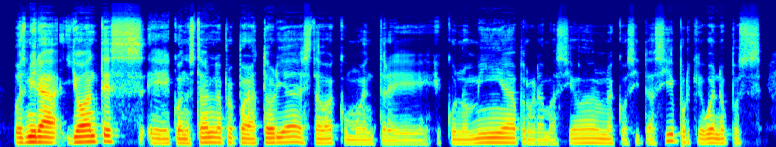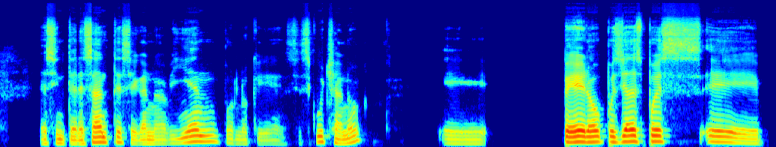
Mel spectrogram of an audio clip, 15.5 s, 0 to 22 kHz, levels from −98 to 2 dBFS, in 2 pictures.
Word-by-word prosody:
Pues 130 0 +1
mira, 145 -2 +8
yo 145 +4 +7
antes, 155 +1 +2
eh, 115 -2 -3
cuando 115 -1 -2
estaba 130 +4 0
en 135 - +2
la 130 - 0
preparatoria, 125 +3 0
estaba 120 -3 -4
como 100 -3 -9
entre 95 -2 -10
economía, 125 +5 -2
programación, 105 +1 -9 0.2
una 115 -1 -5
cosita 105 -1 -13
así. 170 +13 -3
Porque, 140 -7 -9
bueno, 115 0 -1
pues, 115 -1 -13 0.5
es - - -7
interesante, 110 +7 -2
se 110 -5 -9
gana 100 0 -7
bien 150 +9 -2
por 115 -6 -15
lo 105 -1 -15
que 95 -1 -18
se 90 - -26
escucha, 150 -7 -6
¿no? 130 - -5 0.8
Eh, 105 -1 -12 0.8
pero, 145 0 +6
pues, 145 -2 -1
ya 155 - +6
después, 160 -1 +2
eh, 135 -7 -2
120 Hz, 145 wpm, -22 LUFS, 105-140 Hz, 0.8 s, mira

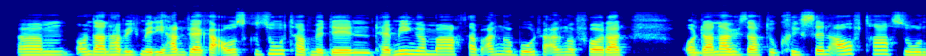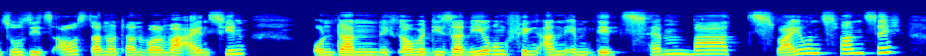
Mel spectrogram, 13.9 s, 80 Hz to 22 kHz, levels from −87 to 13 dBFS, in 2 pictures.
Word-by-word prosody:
Ähm, 200 +1 -2
und 200 +2 -3
dann 200 0 +4
habe 205 0 +1
ich 205 - -5
mir 195 -2 0
die 185 -1 0
Handwerker 195 -2 +3
ausgesucht, 225 +7 -3
habe 195 0 -1
mit 180 -2 -3
denen 175 -1 +2
n' - - -11
Termin 205 +8 +1
gemacht, 215 -2 -2
habe 200 -1 -2
Angebote 210 0 -3
angefordert 185 -1 +1 0.4
und 180 +1 -3
dann 180 +3 +5
habe 200 - +6
ich - - -10
gesagt: 185 -1 +1
„Du 180 - -6
kriegst 205 +5 -3
den 245 -1 +2
Auftrag, 255 +2 -1
so 210 -6 -4
und 195 -2 -4
so 195 +2 -2
sieht's 190 -2 -3
aus, 200 +8 -1
dann 190 0 +2
und 195 -1 -3
dann 185 -1 -2
wollen 180 -1 +2
wir 170 -1 +7
einziehen.“ 185 +11 +1 0.5
Und 185 0 -2
dann 190 0 +4
ich 185 - -6
glaube, 195 +1 +1
die 195 +1 -4
Sanierung 210 +7 +3
fing 225 -1 -2
an 205 +4 +1
im 190 -3 -6
Dezember 245 +8 0
2022 300 - 0
195 Hz, 210 wpm, -23 LUFS, 185-230 Hz, 0.5 s, wir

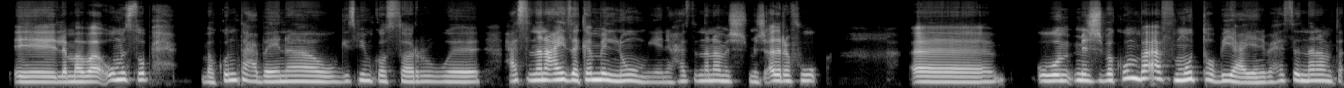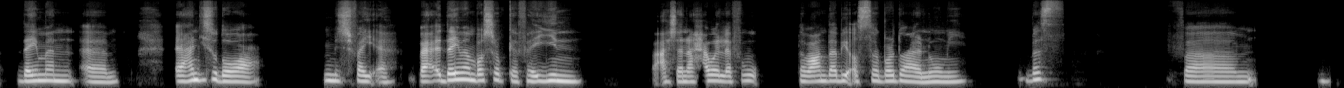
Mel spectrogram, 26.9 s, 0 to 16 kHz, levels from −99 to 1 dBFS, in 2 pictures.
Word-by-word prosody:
آآ، 185 0 0
لمّا 185 +1 0
باقوم 190 +7 +2
الصبح، 250 0 -4 0.2
باكون 225 +7 -2
تعبانة 195 -2 -1
وجسمي 195 +5 -4
مكسر 200 -2 -4
وحاسة 190 +4 -3
إن 235 - +3
أنا 240 0 +6
عايزة 240 0 +5
أكمل 250 -1 +5
نوم، 210 -4 -1
يعني 175 0 -11
حاسة 205 +3 -10
إن 215 - -2
أنا 220 0 0
مش 205 0 -4
مش 180 -2 -8
قادرة 215 +1 +2
أفوق، 220 +1 -5 0.9
آآ 185 0 +1 0.4
ومش 220 0 +2
باكون 285 +7 +3
بقى 295 0 +3
في 265 -2 -5
مود 250 +3 +6
طبيعي، 215 -9 -1
يعني 170 +1 -1
باحس 215 +6 -8
إن 220 -2 +3
أنا 225 0 +1
مت 205 -2 -4 0.2
دايمًا 215 +2 +3 0.3
آمم، 180 -1 -3 0.6
آآ، - - +3
عندي 235 +4 +4
صُداع، 195 -8 +2 0.7
مش 220 -2 0
فايقة، 190 -3 -3 0.3
ب - - +4 0.2
دايمًا 255 +2 +7
باشرب 230 +1 +1
كافيين، 200 0 +1 0.7
عشان 190 +2 -3
أحاول 205 +1 0
أفوق. 205 +2 -6 0.4
طبعًا 200 +1 +2
ده 210 - 0
بيأثر 215 0 -2
برضه 205 +1 -1
على 180 -3 +1
نومي، 185 +2 -2 0.6
بس. 255 +3 -4 1.1
فآمم، 190 -1 -3 0.7
امم. 195 -1 -13
205 Hz, 125 wpm, -22 LUFS, 190-225 Hz, 1.1 s, دايمًا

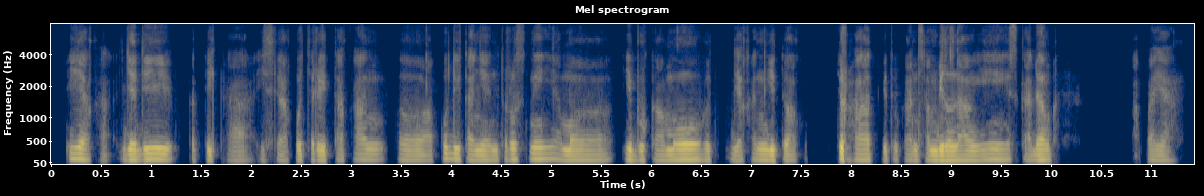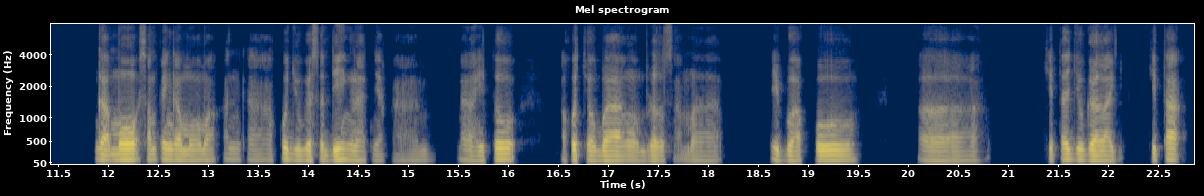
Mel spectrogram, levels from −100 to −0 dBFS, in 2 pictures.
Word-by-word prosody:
Iya, 120 -3 0
Kak, 105 -1 -23
jadi 110 +1 +3 0.2
ketika 100 -2 -11
istri 110 0 -15
aku 100 +3 -10
cerita 105 -1 -5
kan, 110 0 -7 0.2
eee, 105 -1 -4
"Aku 125 - -5
ditanyain 105 -3 -2
terus 115 +1 -4
nih 120 +1 0
ama 105 0 -3 0.2
ibu 100 -2 -1
kamu," 110 +1 +1 0.2
dia 95 0 -8
kan 110 -1 -5
gitu. 105 0 -1
Aku 100 - -25 0.3
curhat 110 0 +1
gitu 105 - -10
kan 105 0 -11
sambil 100 -1 +4
nangis, 105 +2 -2
kadang 110 0 -1 0.8
apa - - -21
ya, 100 -2 -7 0.7
nggak 115 -2 +4
mau 110 +1 +9
sampai 110 0 +1
nggak 110 - +4
mau 105 0 0
makan, 115 +2 -8
Kak, 110 -1 -14
aku - - 0
juga 105 0 +2
sedih 105 +1 +3
ngeliatnya 100 +1 -4
kan. 100 0 -16 0.3
Nah 105 -3 -6
itu 115 +4 +4 0.4
aku - - +3
coba 100 0 +3
ngobrol 95 0 -1
sama 95 0 -10 0.6
ibu 105 -1 -1
aku, 105 +2 +4 0.9
eee, 95 0 -5 0.7
kita 115 - +1
juga 110 -2 +5
lag 100 -1 +1 0.3
kita 115 -1 +2
105 Hz, 140 wpm, -26 LUFS, 100-110 Hz, 0.9 s, mau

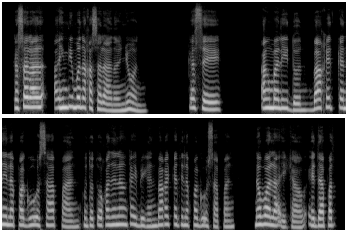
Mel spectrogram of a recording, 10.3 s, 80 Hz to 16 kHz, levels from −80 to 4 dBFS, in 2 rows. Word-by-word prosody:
Kasalana 310 +3 +6 0.2
ah, 280 - +1
hindi 295 +2 +6
mo 310 - +5
na 290 - +2
kasalanan 215 -7 -1
'yon. 220 -3 -1 0.8
Kasi 245 -5 +1 0.6
ang 285 -1 +4
mali 275 -1 +4
dun 210 0 -3
bakit 280 +2 +1
ka 280 - 0
nila 255 -2 +2
pag-uusapan 235 -5 -3
kung 230 - -7
totoo 230 +1 -3
ka 250 - -1
nilang 260 0 0
kaibigan, 225 -6 -3
bakit 255 +1 -2
ka 260 - -3
nila 245 -1 -4
pag-uusapan 205 -5 -5 0.3
na - - +3
wala 260 -4 +3
ikaw, 175 0 -6
eh, 230 - 0
dapat 225 +1 0
245 Hz, 170 wpm, -21 LUFS, 220-270 Hz, 0.8 s, Kasalana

